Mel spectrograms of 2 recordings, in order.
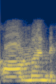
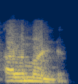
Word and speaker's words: almond: तो अब जब भी घर में बादाम मांगेगा तो आमंड कहिएगा, mummy please give me आमंड, नॉट अलमंड। Okay, now the second, ये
